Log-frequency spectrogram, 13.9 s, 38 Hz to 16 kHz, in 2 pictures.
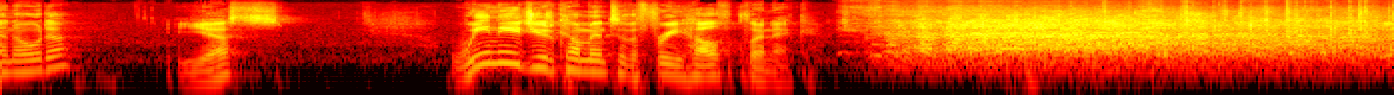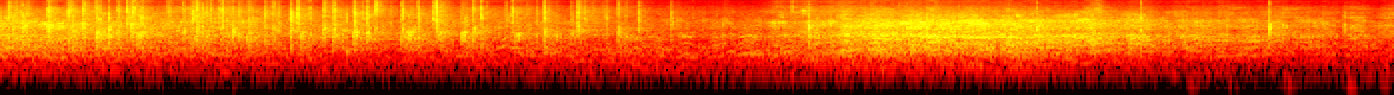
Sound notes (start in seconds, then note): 4.5 laughing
